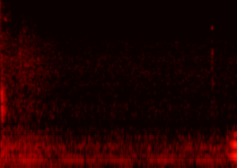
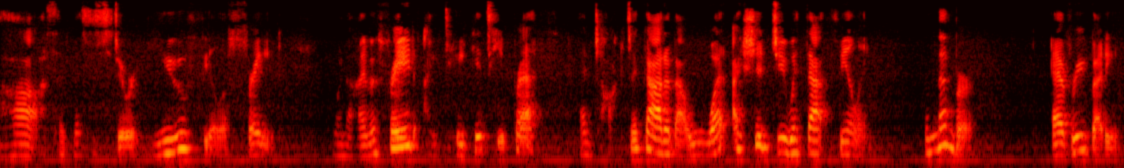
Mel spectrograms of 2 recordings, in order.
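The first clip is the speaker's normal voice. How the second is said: clear, animated read-aloud; storybook voice with lively rises and falls; picture-book narration; 8 semitones higher, 9 dB louder than usual. A narrator's reading. Parent reads Sam's story to a child, animated storytelling.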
